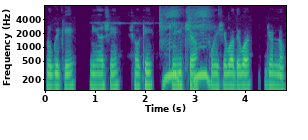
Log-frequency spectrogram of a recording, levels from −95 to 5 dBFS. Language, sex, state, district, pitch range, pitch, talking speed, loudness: Bengali, male, West Bengal, Dakshin Dinajpur, 135-150 Hz, 140 Hz, 100 wpm, -25 LUFS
